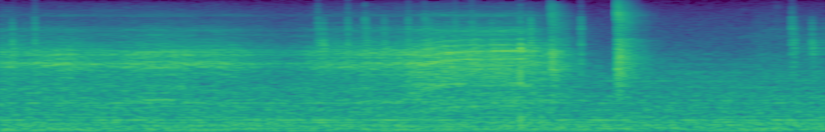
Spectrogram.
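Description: Electric facial cleansing brush whirring as it scrubs skin, with small crackles from the bristles and a brief dip just after a second in. A sharp click sounds about three seconds in.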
